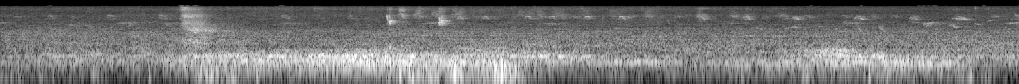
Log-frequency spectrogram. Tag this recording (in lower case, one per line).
barn swallow calling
